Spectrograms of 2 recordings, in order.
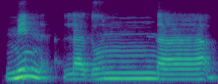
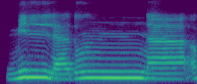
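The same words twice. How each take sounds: First: The n sound is pronounced clearly. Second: The n sound merges into the l. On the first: The speaker calls it wrong. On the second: The speaker calls it right. "it blends completely ... No N sound there"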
